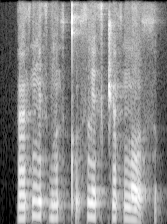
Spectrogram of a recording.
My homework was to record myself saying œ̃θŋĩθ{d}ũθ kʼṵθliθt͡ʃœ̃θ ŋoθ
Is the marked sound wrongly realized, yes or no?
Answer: yes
